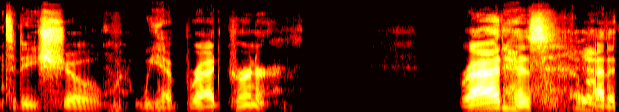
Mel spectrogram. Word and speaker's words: Koerner: His last name is pronounced Koerner. It says that right on the bio there, so I'm just letting everybody know it's Brad Koerner.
